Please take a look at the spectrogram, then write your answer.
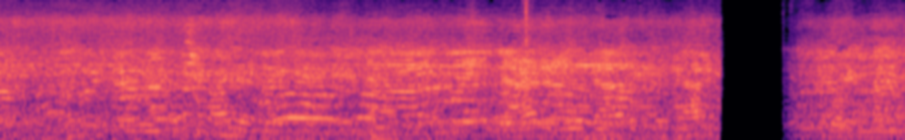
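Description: Dense, steady hubbub of devotees crowding the Shri Siddh Mahadev temple fair in Konkan, a continuous babble of many voices close around, broken by a brief dropout near the end.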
